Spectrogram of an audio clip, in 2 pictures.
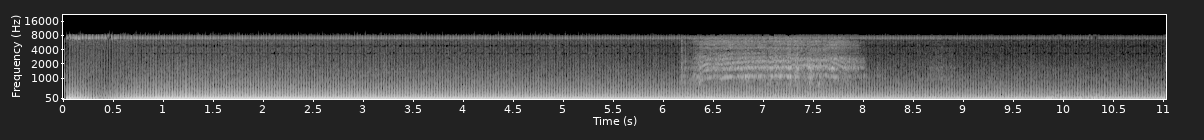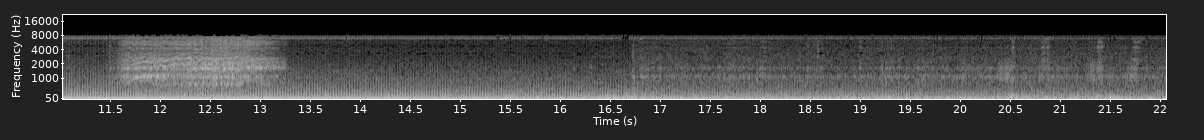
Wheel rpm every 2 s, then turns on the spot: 0, 0, 0, 90, 20, 10, 70, 0, 10, 20, 20.
8-10 16-22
